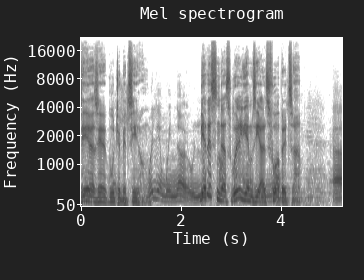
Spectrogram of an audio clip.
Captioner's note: voiceover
